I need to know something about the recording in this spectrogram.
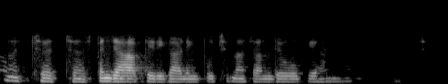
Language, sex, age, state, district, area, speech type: Punjabi, female, 45-60, Punjab, Fazilka, rural, conversation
